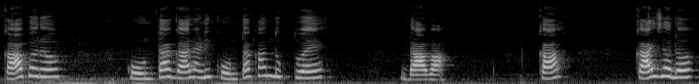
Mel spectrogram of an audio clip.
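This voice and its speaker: A woman's voice: high voice, slow pace, a bit bright, voice pushed up. A woman voicing a curious, chatty young wife who fires off eager questions in a storybook reading.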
